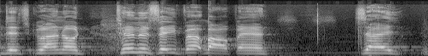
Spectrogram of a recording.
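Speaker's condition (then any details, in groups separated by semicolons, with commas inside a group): Cerebral palsy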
